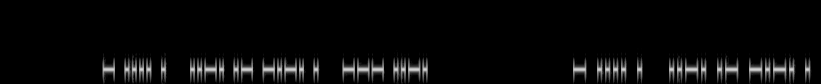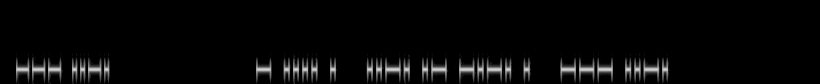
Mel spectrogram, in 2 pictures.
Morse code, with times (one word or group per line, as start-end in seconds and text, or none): 1.0-1.7 THE
1.9-3.2 FACE
3.4-4.3 OF
5.7-6.4 THE
6.7-8.1 FACE
8.4-9.3 OF
10.8-11.6 THE
11.9-13.5 FACE
13.8-14.9 OF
